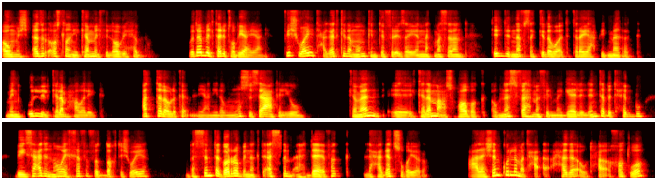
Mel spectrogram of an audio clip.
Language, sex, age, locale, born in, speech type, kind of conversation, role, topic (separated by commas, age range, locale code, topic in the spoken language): Arabic, male, 20-24, ar-EG, Egypt, read, expert-assistant, expert, إزاي أتعامل مع ضغط العيلة لو عايز أغير شغلي علشان شغفي؟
